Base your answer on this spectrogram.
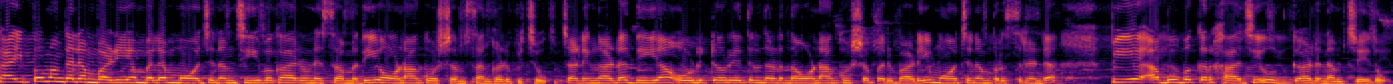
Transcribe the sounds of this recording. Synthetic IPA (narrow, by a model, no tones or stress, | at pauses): kɐjpːɐmɐŋɡɐlɐmʋɐɻijɐmbɐlɐmːo̞ːd͡ʑɐnɐmd͡ʑiːʋɐɣaːɾuɳesɐmɐðio̞ːɳaːɡo̞ːʂɐmsɐŋɡɐɽipːit͡ɕːṵt͡ɕɐɽiŋːaːɽɨd̪ijɐʔo̞ːɽitːo̞ːrijɐt̪̬ːilniɽɐnːɐo̞ːɳaːɡʱo̞ːʂɐpɐɾibaːɽimo̞ːd͡ʑɐnɐmprɐsiɖɐɳɖɨ | pieʔɐbubɐkːɐrhaːd͡ʑiud̪ɡʱaːɽɐnɐmt͡ɕe̞jt̪ṵ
